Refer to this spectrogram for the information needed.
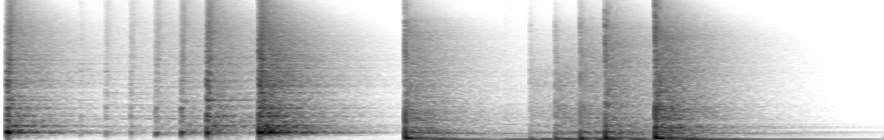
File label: Orchestra High Percussion; Spitfire Audio Abbey Road; Vergleich Orchestral Tools Berlin Percussion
